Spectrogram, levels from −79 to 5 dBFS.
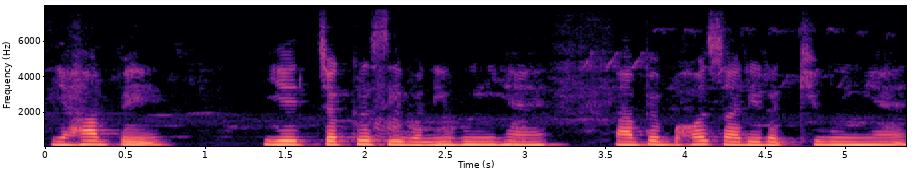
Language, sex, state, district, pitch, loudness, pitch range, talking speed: Hindi, female, Uttar Pradesh, Lalitpur, 190 Hz, -16 LUFS, 185-200 Hz, 165 wpm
